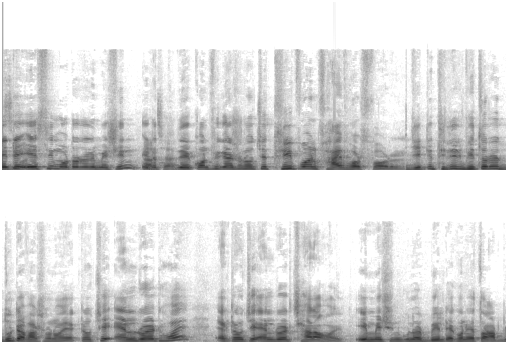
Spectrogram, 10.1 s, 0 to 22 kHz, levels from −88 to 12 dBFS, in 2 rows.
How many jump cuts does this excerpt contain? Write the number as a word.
two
